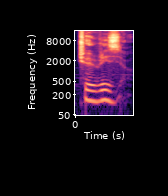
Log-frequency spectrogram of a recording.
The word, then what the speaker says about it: chorizo: Chorizo. That's how you say it's in Spanish.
